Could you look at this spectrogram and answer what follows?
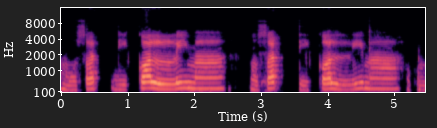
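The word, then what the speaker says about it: مُصَدِّقًا لِمَا: Ini ada fathah tain bertemu dengan huruf lam. Tidak boleh dibaca musaddiqon lima, tidak boleh, tapi fathah tain dimasukkan ke dalam huruf lam. Maka cara membacanya adalah musaddiqal lima.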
